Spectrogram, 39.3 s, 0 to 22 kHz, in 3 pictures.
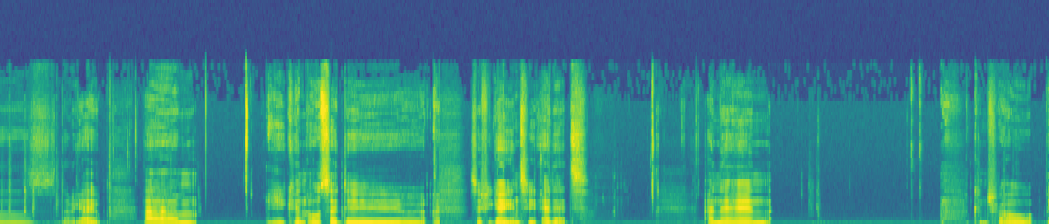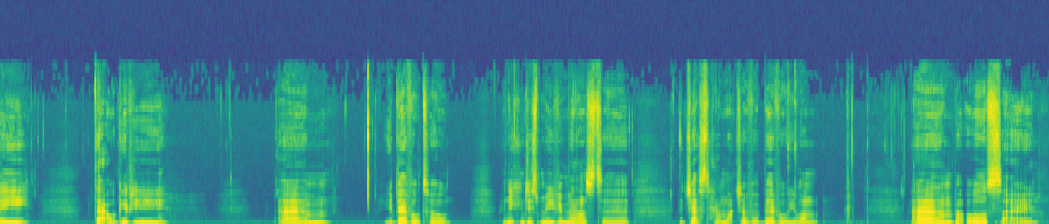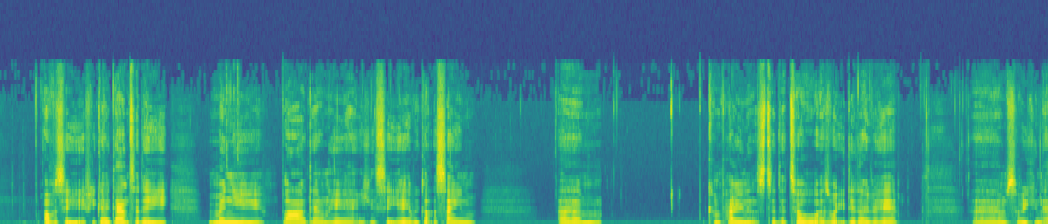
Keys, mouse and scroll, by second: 0.0 ctrl+z, 0.3 ctrl+z, 6.6 Tab, 10.1 b, 12.5 b, 29.1 click.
